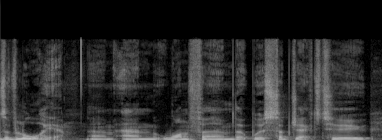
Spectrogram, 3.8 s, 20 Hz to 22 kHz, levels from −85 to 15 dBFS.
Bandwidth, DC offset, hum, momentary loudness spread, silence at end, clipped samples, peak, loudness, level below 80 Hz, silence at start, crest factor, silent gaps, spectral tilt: 16.5 kHz; under 0.1%; none; 7 LU; 0.05 s; under 0.1%; -6 dBFS; -23 LUFS; -50 dBFS; 0 s; 16 dB; none; -5 dB/octave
